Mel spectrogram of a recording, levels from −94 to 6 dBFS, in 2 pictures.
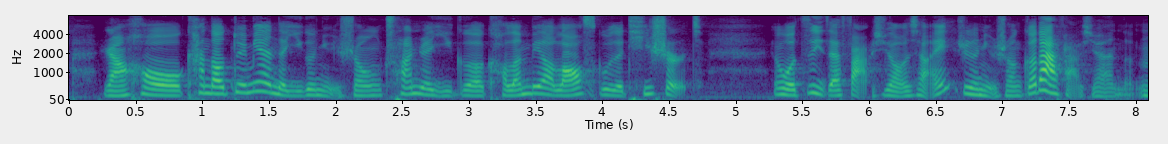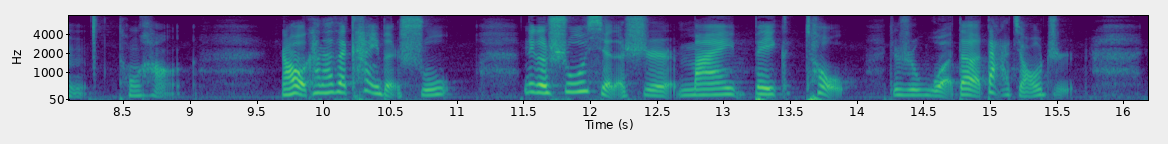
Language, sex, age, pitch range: Chinese, female, 20-39, 175-235 Hz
